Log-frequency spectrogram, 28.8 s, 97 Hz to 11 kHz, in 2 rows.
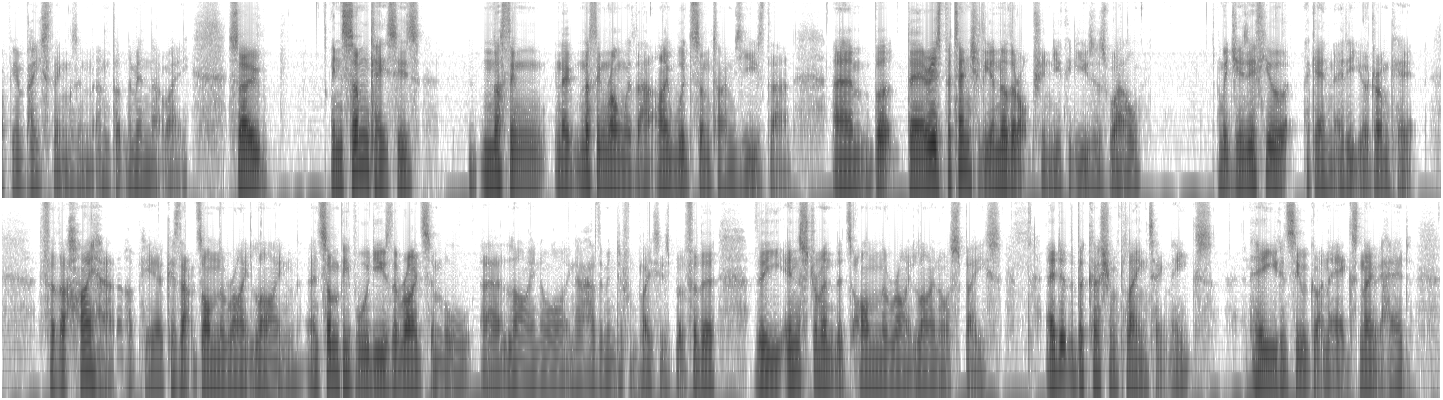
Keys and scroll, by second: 11.1 super+1.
